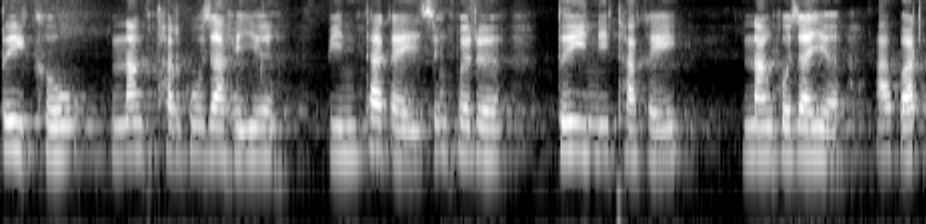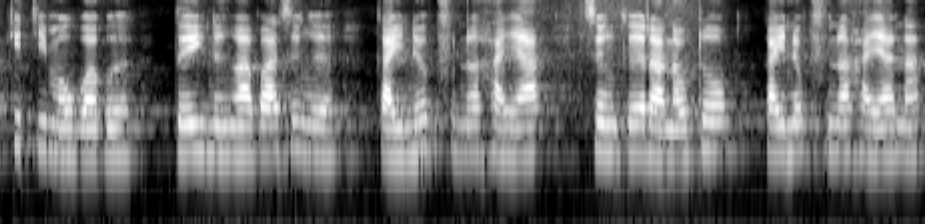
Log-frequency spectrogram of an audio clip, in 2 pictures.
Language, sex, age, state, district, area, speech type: Bodo, female, 60+, Assam, Baksa, urban, spontaneous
